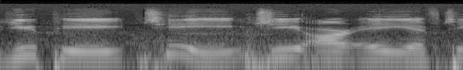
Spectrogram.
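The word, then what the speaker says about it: Uptegraft: to attempt the shot his name is spelled u p t gr aft is pronounced up t graft and he has a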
